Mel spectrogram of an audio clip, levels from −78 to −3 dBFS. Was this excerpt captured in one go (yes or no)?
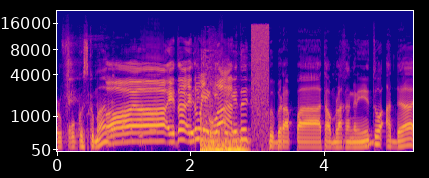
no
